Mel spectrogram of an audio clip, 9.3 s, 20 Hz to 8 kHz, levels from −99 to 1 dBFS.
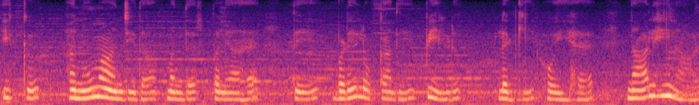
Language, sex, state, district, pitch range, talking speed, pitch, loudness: Punjabi, female, Punjab, Pathankot, 195-225 Hz, 120 wpm, 205 Hz, -15 LUFS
